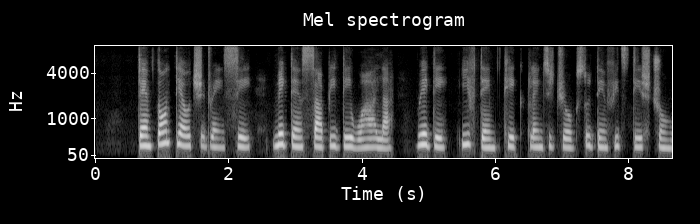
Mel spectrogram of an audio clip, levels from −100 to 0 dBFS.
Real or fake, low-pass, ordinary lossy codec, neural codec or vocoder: fake; none; none; codec, 16 kHz, 0.8 kbps, ZipCodec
